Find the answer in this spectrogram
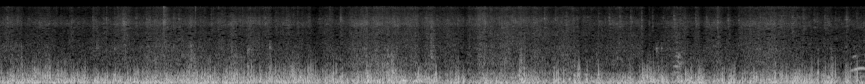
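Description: Steady wind rumbling on the microphone aboard a small fishing boat at sea, with the boat's own low running noise and water underneath.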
